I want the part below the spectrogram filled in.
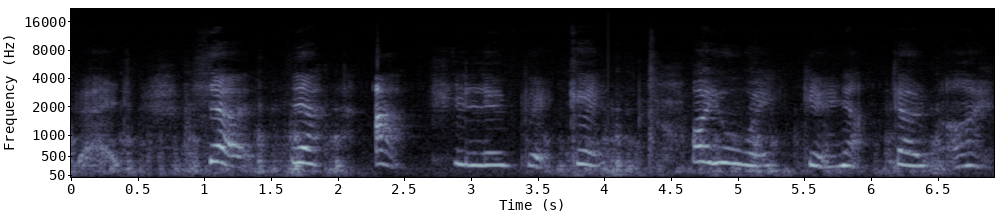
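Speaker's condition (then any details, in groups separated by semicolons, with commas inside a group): Cerebral palsy; not quadriplegic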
